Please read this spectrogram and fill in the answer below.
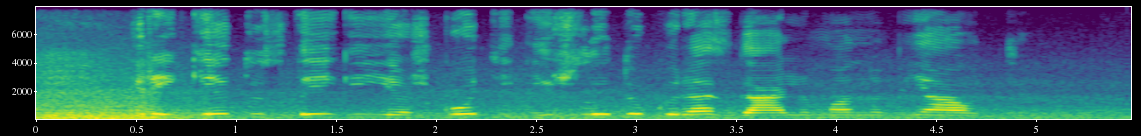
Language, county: Lithuanian, Vilnius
